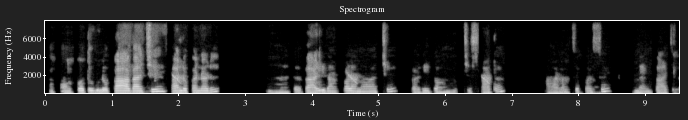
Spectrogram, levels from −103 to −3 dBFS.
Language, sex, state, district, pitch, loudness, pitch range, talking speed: Bengali, female, West Bengal, North 24 Parganas, 185 Hz, -24 LUFS, 180-195 Hz, 130 wpm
